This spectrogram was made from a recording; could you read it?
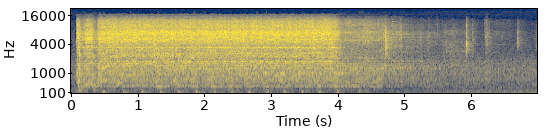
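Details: Gravely C10A repowered with a 418cc Yanmar-clone diesel: even starter cranking about four strokes a second for four seconds, never catching; no-start.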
